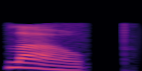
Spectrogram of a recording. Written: loup

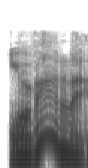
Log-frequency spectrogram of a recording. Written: juvarra

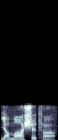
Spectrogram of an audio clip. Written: Yamashita

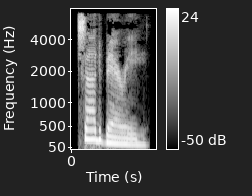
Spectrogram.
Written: sudbury

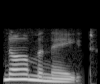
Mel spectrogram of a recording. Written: nominate

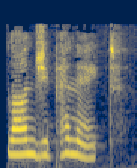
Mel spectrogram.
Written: longipennate

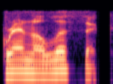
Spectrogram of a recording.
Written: granolithic

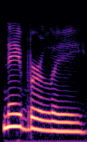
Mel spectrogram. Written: neighborly

